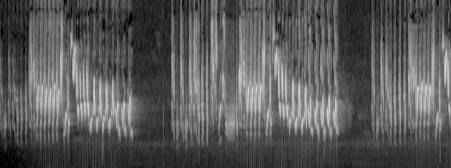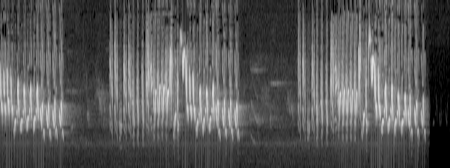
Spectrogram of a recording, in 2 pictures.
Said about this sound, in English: We have the song of a very humble bird, the house wren. But it's a beautiful song.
